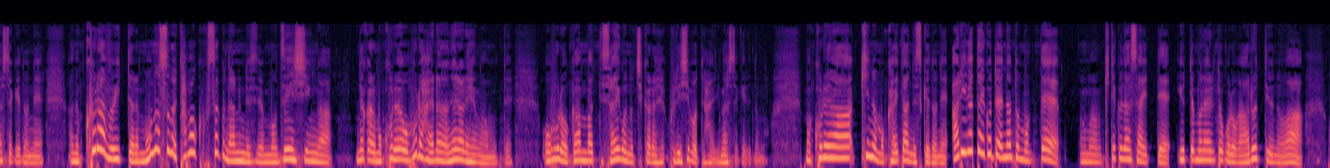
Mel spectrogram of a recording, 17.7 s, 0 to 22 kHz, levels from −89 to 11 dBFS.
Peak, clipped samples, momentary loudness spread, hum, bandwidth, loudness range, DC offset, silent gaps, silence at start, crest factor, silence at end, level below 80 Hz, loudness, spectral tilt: -4 dBFS; under 0.1%; 10 LU; none; 12.5 kHz; 3 LU; under 0.1%; none; 0 s; 12 dB; 0.35 s; -44 dBFS; -17 LUFS; -7.5 dB/octave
